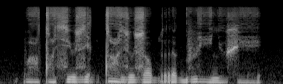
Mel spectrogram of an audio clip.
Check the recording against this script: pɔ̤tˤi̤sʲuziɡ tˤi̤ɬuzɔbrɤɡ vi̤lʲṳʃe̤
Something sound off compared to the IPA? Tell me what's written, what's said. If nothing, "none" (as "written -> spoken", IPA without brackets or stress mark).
ɬ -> z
